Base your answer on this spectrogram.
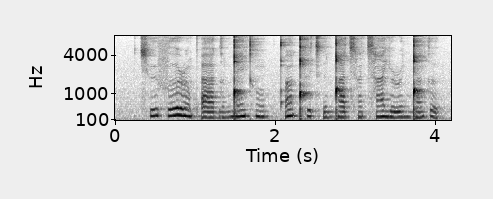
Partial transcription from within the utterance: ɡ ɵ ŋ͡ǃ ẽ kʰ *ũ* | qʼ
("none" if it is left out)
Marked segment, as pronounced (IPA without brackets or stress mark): ũ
